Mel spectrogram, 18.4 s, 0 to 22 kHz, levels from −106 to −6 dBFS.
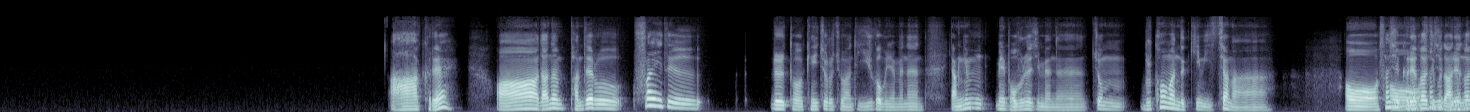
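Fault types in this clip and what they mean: Doubled audio track: from 17.36 s, a second copy of the speech trails about half a second behind, somewhat quieter, likely from a slower path.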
